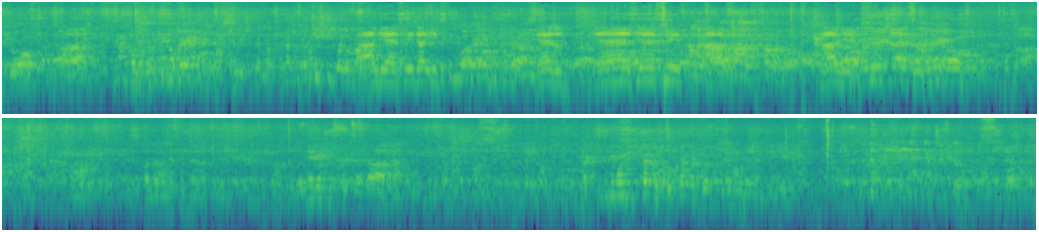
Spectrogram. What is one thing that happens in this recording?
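Several men shout loudly and excitedly in an echoing hall.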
